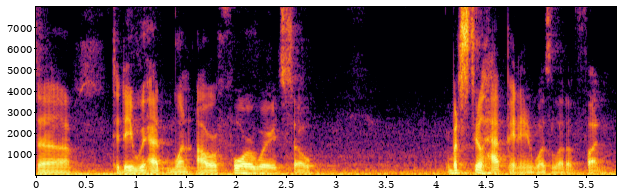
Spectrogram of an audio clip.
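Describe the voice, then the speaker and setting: A man's voice: rumbling low, darkish tone, slight background noise. A man with a Ukrainian accent, chatting casually through a vlog while working on a cruise ship. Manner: chatty, slightly broken English, upbeat. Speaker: assistant cruise director vlogging. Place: on a cruise ship, often on open deck. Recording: music playing behind the voice.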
